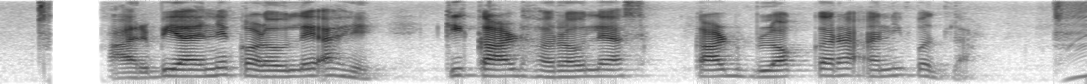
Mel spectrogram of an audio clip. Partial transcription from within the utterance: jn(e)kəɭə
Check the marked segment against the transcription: correct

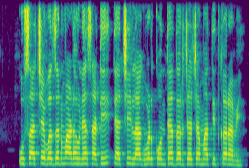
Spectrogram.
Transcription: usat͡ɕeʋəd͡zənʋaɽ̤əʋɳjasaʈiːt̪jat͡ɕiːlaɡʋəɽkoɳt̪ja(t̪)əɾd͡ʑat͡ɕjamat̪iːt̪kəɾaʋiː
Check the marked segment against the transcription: incorrect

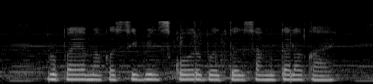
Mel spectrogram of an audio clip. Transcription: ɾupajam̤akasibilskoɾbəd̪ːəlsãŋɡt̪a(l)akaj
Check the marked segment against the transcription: correct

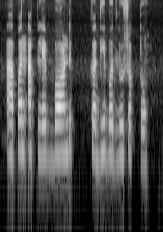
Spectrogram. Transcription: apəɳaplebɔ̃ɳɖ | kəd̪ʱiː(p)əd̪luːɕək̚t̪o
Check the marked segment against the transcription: incorrect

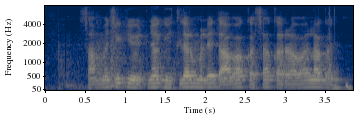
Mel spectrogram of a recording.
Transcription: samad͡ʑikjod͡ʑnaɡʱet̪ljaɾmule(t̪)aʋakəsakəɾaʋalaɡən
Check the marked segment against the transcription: incorrect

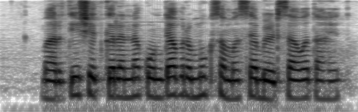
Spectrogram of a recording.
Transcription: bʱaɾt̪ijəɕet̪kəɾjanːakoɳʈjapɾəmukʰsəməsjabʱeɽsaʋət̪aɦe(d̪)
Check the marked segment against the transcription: incorrect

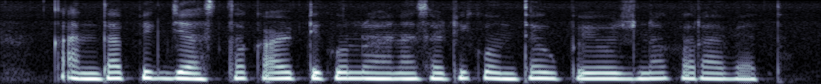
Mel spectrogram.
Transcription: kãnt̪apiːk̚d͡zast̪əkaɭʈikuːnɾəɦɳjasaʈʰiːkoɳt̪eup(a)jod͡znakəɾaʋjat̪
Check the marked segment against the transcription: incorrect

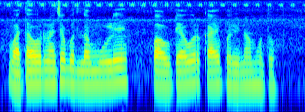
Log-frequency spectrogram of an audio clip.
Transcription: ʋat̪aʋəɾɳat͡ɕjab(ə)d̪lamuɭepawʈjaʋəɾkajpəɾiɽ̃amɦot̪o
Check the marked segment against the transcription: correct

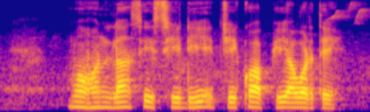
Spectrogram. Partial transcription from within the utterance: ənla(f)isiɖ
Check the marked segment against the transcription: incorrect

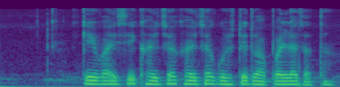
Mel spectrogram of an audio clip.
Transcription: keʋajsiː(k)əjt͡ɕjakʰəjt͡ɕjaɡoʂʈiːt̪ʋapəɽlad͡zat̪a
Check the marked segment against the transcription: incorrect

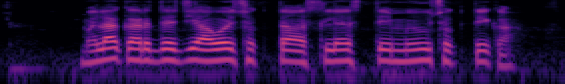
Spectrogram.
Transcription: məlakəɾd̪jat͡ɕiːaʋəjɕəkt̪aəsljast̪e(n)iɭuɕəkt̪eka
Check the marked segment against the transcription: incorrect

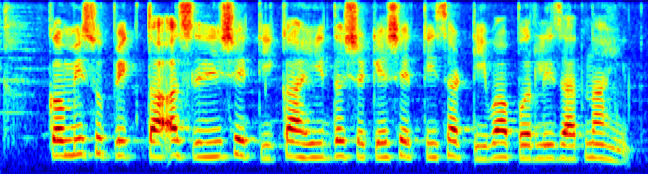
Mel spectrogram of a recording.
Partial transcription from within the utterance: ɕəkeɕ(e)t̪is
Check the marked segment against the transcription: correct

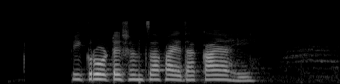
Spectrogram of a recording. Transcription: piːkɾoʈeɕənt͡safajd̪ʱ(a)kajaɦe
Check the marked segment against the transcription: correct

